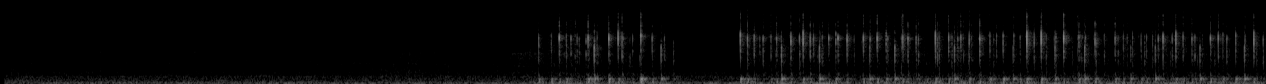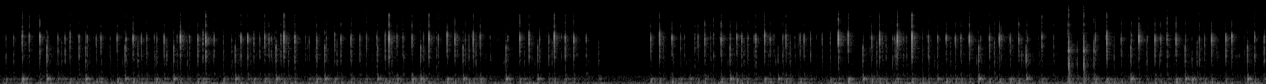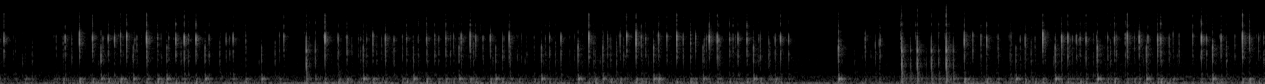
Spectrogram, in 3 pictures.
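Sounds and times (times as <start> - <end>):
mechanical keyboard typing: 5.4 - 6.8, 7.4 - 37.9.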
